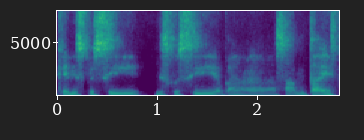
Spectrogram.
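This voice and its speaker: Over a quiet background, a man talks in a dark, mellow tone that is somewhat breathy. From Indonesia, Bandung (West Java). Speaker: product designer, webinar speaker. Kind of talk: webinar presentation. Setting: online webinar. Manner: casual, with many filler hesitations.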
